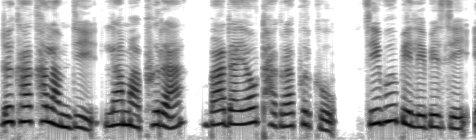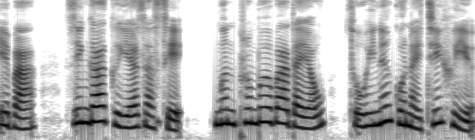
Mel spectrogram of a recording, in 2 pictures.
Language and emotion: Bodo, neutral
